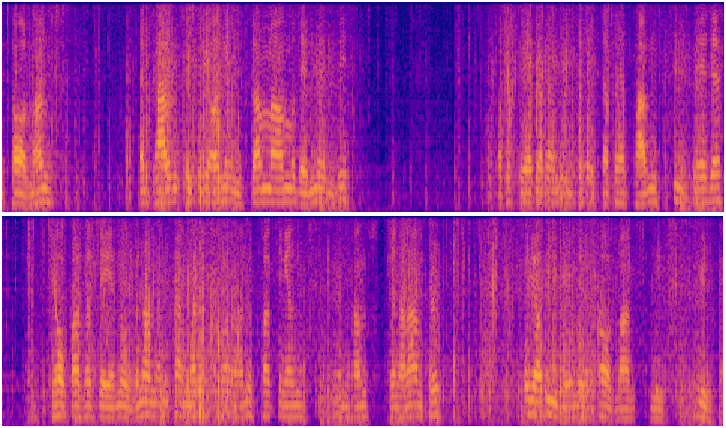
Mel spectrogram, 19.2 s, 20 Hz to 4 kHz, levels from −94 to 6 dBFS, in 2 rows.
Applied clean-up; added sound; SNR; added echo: neural mask model RNNoise.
